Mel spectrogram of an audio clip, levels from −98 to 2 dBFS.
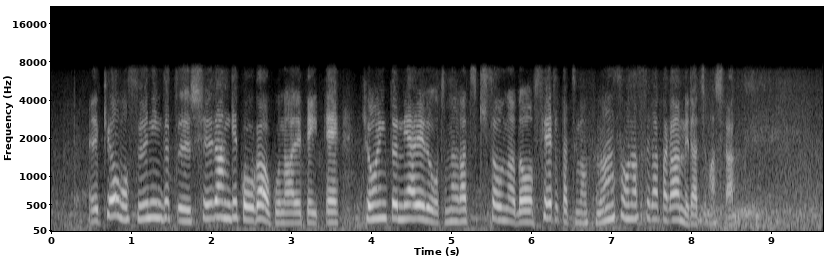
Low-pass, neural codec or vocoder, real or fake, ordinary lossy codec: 7.2 kHz; codec, 16 kHz, 1 kbps, X-Codec, HuBERT features, trained on general audio; fake; Opus, 16 kbps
